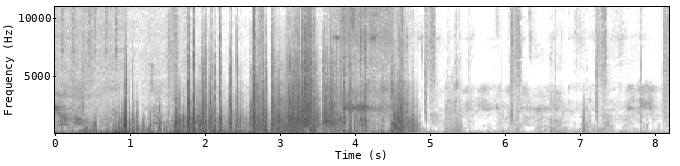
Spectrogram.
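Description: Strong wind buffeting the microphone, with footsteps knocking on the bridge deck and people's voices around. After about five seconds the wind noise drops away, leaving lighter scattered knocks.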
